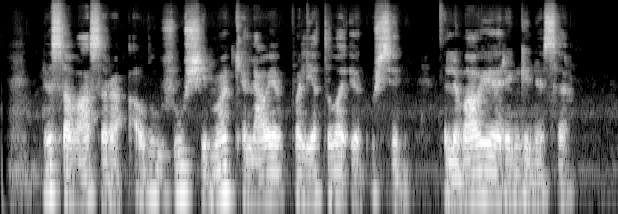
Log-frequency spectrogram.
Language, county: Lithuanian, Vilnius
